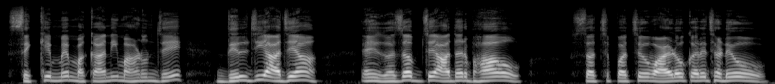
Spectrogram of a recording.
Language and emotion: Sindhi, surprised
